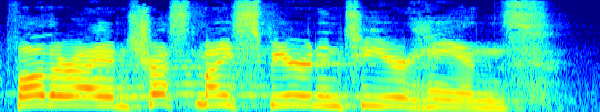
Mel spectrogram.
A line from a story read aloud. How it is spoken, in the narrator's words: Jesus shouted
